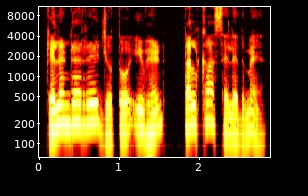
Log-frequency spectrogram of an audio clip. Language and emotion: Santali, neutral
